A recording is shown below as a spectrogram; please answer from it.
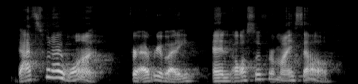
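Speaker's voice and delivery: voice choking up with feeling. Speaker reflecting on their life, choking up, emotional. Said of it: "I'm getting emotional".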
